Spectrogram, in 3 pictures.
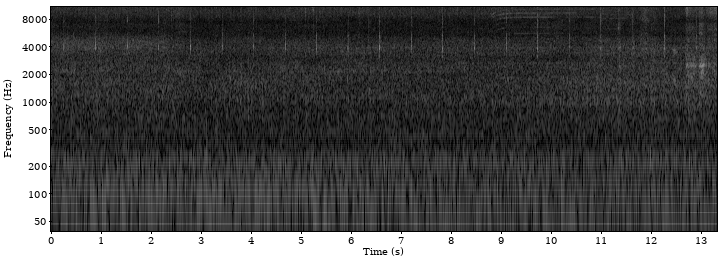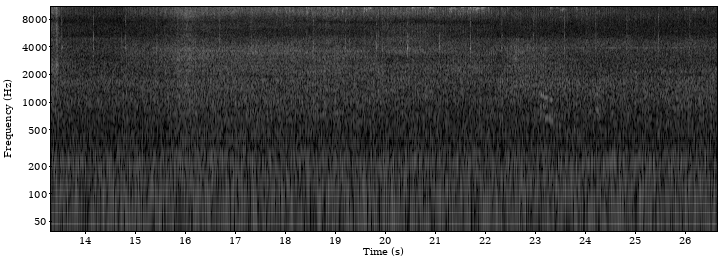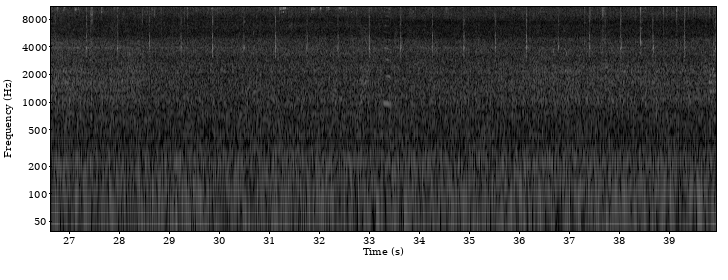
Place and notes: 八斗子漁港, Keelung City - In the fishing port
Traffic Sound, In the fishing port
